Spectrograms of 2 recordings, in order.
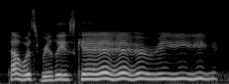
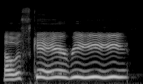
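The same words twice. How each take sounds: First: Shaken slowly. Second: Shaken. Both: Real, not acted.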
